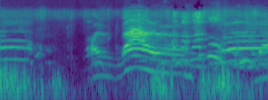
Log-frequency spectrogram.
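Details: Fighting cats trading warbling yowls that bend up and down in pitch, a quiet gap before a loud rising-and-falling cry, with shuffling and low background noise.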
